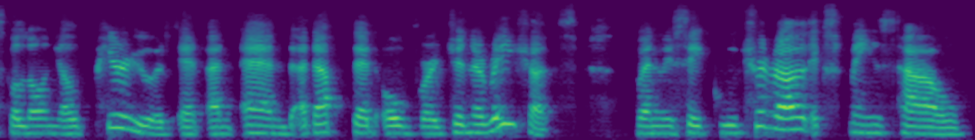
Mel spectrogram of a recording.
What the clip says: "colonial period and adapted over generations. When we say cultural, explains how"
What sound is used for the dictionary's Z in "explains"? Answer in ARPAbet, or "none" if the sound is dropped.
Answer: S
